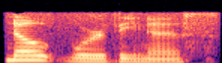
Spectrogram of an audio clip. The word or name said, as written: noteworthiness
